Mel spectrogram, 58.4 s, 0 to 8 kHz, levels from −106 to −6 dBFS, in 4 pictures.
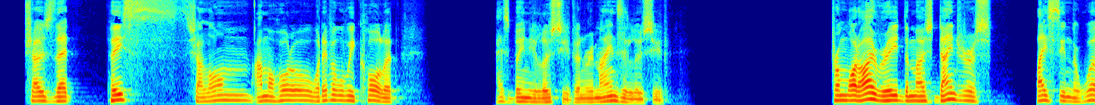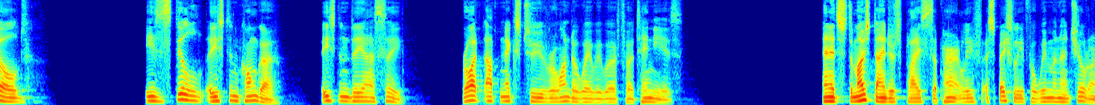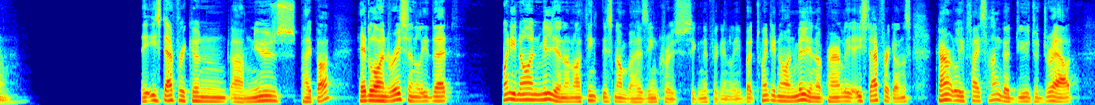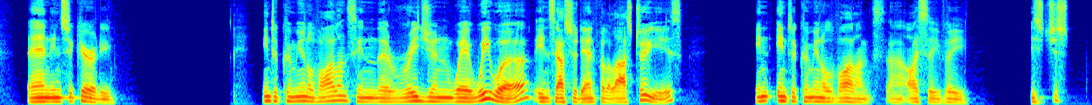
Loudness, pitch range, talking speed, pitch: -26 LUFS, 100-130 Hz, 115 wpm, 115 Hz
